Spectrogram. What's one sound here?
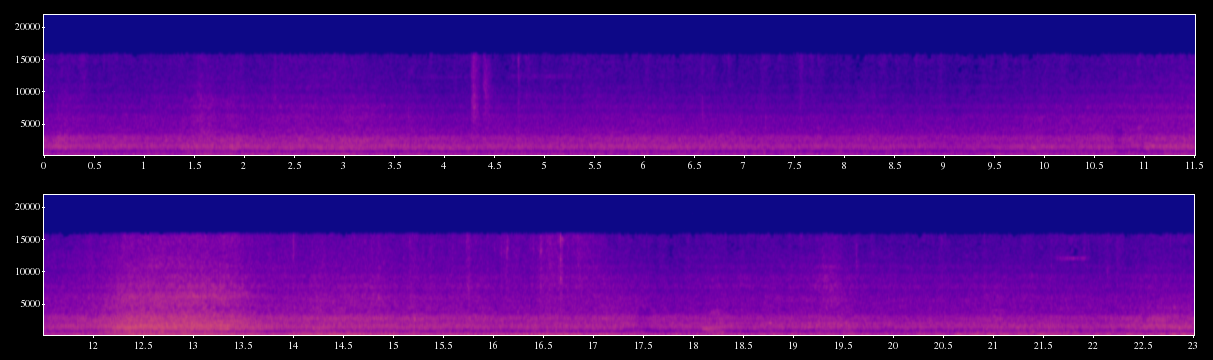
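City traffic hums steadily in the background outdoors.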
